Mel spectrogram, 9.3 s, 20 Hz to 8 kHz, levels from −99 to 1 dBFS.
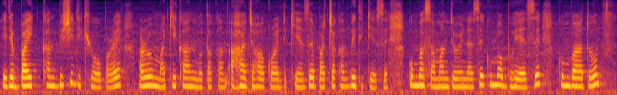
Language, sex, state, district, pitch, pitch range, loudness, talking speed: Nagamese, female, Nagaland, Dimapur, 220 Hz, 205-235 Hz, -18 LUFS, 200 wpm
